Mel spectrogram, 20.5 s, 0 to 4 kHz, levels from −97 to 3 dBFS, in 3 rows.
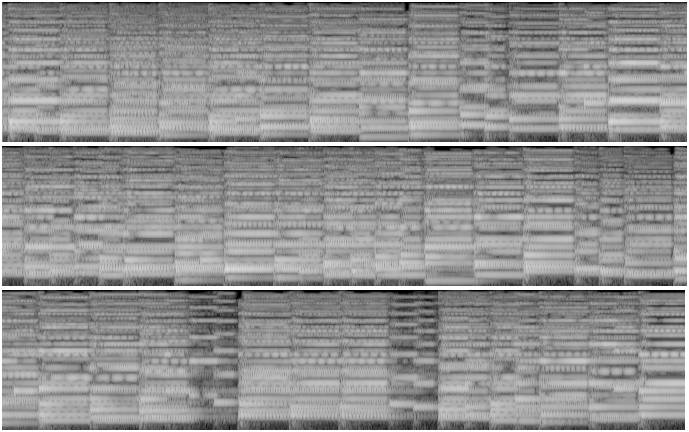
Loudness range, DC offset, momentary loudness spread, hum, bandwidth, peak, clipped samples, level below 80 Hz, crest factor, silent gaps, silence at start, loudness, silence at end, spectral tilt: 2 LU; under 0.1%; 5 LU; none; 4 kHz; 0 dBFS; under 0.1%; -56 dBFS; 18 dB; none; 0 s; -18 LUFS; 0 s; -9 dB/octave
